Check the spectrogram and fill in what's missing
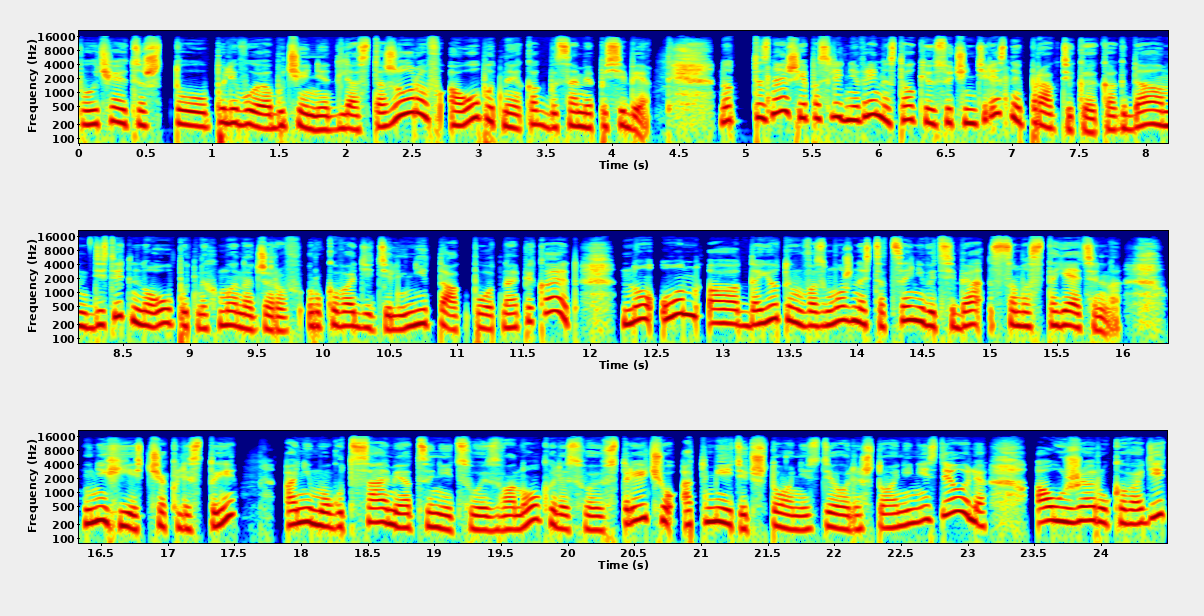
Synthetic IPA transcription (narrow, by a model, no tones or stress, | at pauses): pəlˠʊt͡ɕæjɪt̪səʂt̪o̞pəlʲɪvo̞jəɐbʊt͡ɕenʲɪjəd̪lʲɐst̪ɐʐo̞ɾəfɐo̞pɨt̪nəjəkaɡ̚bɨsamʲɪpəsʲɪbʲḛnot̪ːɨznaɪʂjapɐsʲlʲedʲnʲɪjəvɾʲemʲəst̪alˠkʲɪvəɨjsʲot͡ɕɪnʲɪnʲtʲɪɾʲesnəjpɾak̚tʲɪkəjkɐɡd̪adʲɪjst̪vʲitʲɪlʲnəo̞pɨt̪nɨxmɛnəʐɨɾəfrʊkəvɐdʲitʲɪlʲnʲɪt̪ak̚plot̪nəɐpʲɪkaɪt̪no̞ʔo̞nəd̪ɐjo̞t̪ɨmvɐzmo̞ʐnəsʲtʲɐt̪sɛnʲɪvətʲsʲɪbʲasəməst̪ɐjætʲɪlʲnə̰ʊnʲixjesʲt̚ʲt͡ɕɛklʲɪst̪ɨ | ɐnʲimo̞ɡʊt̪samʲɪɐt̪sɨnʲitʲsvo̞jzvɐno̞kilʲɪsvɐjufst̪ɾʲet͡ɕʊʔɐt̪mʲetʲɪtʲʂt̪o̞ɐnʲizʲdʲe̞lˠəlʲɪʂt̪o̞ɐnʲinʲɪzʲdʲe̞lˠəlʲɪaʊʐɛɾʊkəvɐdʲi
